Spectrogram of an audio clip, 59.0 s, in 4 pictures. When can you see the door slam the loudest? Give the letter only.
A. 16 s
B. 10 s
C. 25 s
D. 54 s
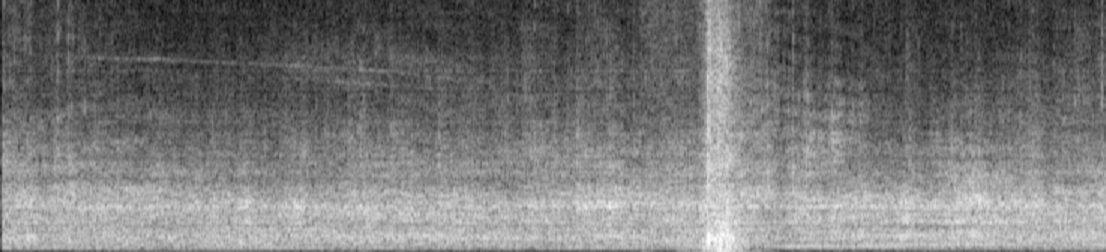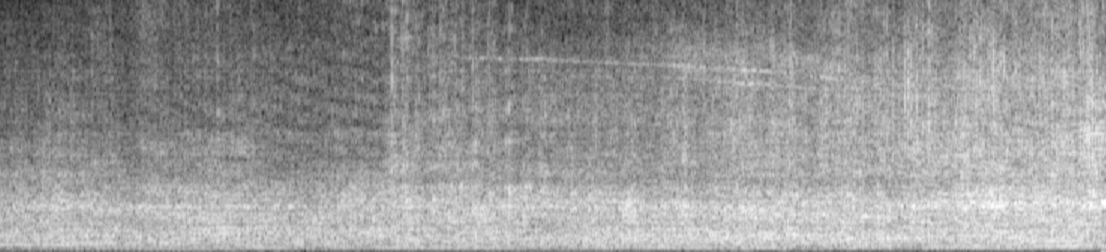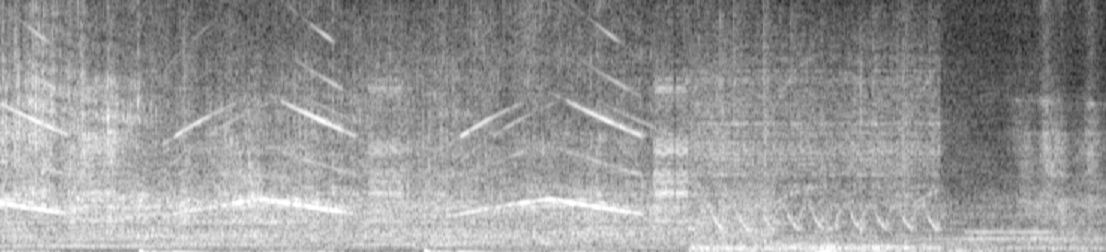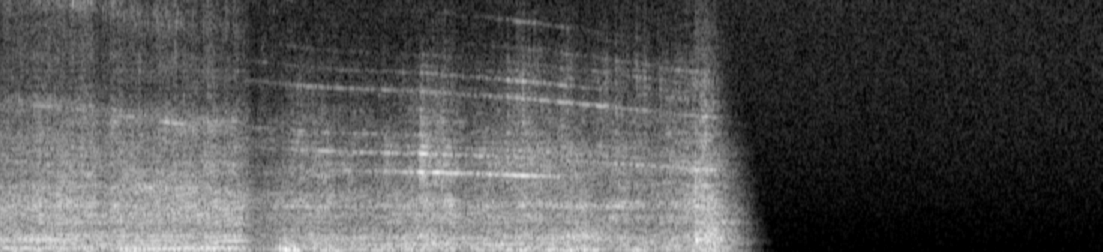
B.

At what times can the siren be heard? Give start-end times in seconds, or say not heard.
29.4-42.0.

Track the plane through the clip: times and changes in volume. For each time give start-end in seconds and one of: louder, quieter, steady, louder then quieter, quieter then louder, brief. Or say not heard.
0.0-53.8 louder then quieter.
